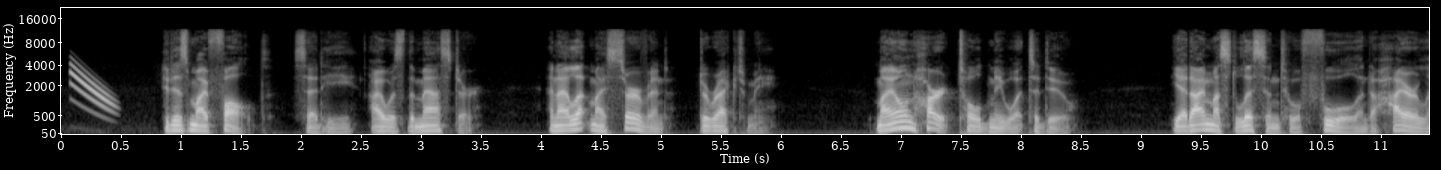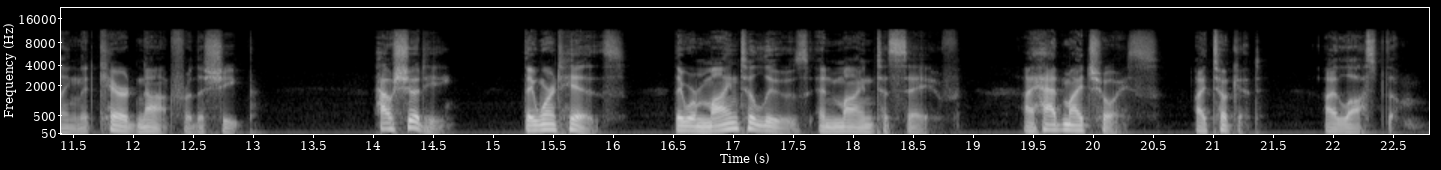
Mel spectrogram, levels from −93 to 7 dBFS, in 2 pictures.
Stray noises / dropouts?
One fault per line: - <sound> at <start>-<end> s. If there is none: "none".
- chirp at 0.1-0.5 s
